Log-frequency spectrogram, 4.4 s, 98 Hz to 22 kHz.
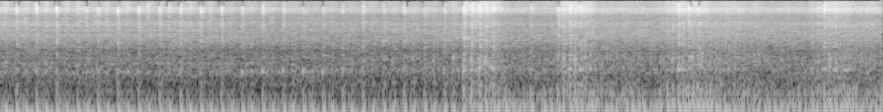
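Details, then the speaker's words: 2008 Harley-Davidson Heritage Softail Classic, stock with Screaming Eagle, 6-speed: deep uneven V-twin lope at idle with light throttle blips, muffled exhaust, no knocking or rattling; healthy. "retains that dark, deep Harley sound, but it is muffled a little bit, so it's not going to wake the neighbors up and freak anyone out."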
